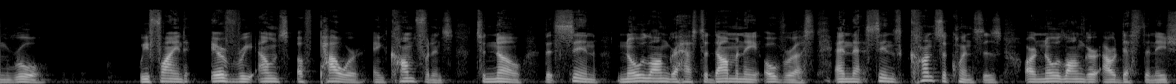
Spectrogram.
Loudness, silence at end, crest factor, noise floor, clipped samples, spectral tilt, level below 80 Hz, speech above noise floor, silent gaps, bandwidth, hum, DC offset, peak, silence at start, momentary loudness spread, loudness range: -27 LUFS; 0 s; 20 dB; -63 dBFS; under 0.1%; -5 dB/octave; -64 dBFS; 36 dB; none; 13.5 kHz; none; under 0.1%; -6 dBFS; 0 s; 9 LU; 2 LU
